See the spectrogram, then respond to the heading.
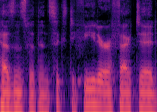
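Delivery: ordinary delivery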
